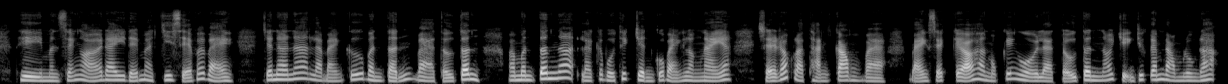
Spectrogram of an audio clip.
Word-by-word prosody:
thì 185 -4 +3
mình 170 -1 -3
sẽ 185 +4 -3
ngồi 215 -3 -1
ở 175 +4 -1
đây 205 -1 +2
để 175 -3 -1
mà 205 -2 -2
chia 210 +4 -3
sẻ 155 -6 -1
với 255 - -1
bạn, 170 -6 0 0.3
cho 210 - +1
nên 225 +1 +3
á 270 +1 +1
là 205 -6 -2
bạn 155 -1 -4
cứ 230 +4 +1
bình 205 -7 -1
tĩnh 175 +8 0
và 175 -4 0
tự 150 0 -2
tin. 230 +8 +6 0.3
Và 200 - 0
mình 205 0 +2
tin 265 +1 +5
á 300 0 +3
là 175 - -2
cái 205 +7 -7
buổi 180 -4 0
thuyết 255 +7 -4
trình 190 -7 +1
của 190 +4 -2
bạn 180 -3 -1
lần 180 -2 -2
này 170 -1 +1
á 220 +2 +1 0.3
sẽ 160 - +1
rất 270 - +1
là 185 - +2
thành 155 +1 -3
công, 190 -1 +3
và 155 -3 -1 0.2
bạn 150 +2 -1
sẽ 175 +2 -2
trở 165 -2 +6
thành 230 -4 0
một 165 - -5
cái 255 - -1
người 190 -8 +1
là 160 -2 0
tự 145 +2 -1
tin 195 0 +3
nói 215 +5 -2
chuyện 205 -8 -3
trước 220 0 -3
đám 220 +1 +2
đông 180 -6 0
luôn 175 -1 -2
đó. 200 +6 0
190 Hz, 295 wpm, -20 LUFS, 170-220 Hz, 0.3 s, tin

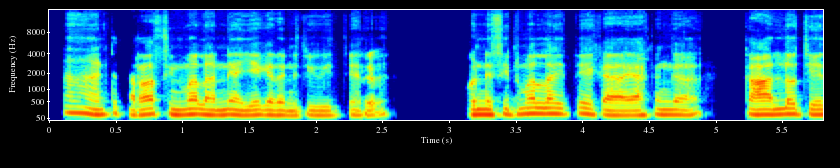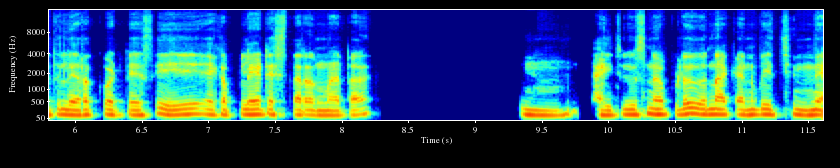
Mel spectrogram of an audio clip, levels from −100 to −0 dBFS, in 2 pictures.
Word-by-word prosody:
ఆ! - - 0 0.2
అంటే 130 +4 -2
తర్వాత 135 +4 +2
సినిమాలన్నీ 130 -1 +3
అయ్యే 120 +2 +1 0.4
చూయిచారు. 110 - -4 0.7
కొన్ని 130 0 +5
సినిమాల్లో 150 +3 +2
అయితే 145 +1 -5
ఇక 130 - -5 0.3
ఏకంగా 125 +1 -1 0.5
కాల్లో 130 +2 +6
చేతులో 130 -1 0
ఇరక్కొట్టేసి 125 +1 -2 0.4
ఇక 125 - -3
ప్లేటిస్తారనమాట. 125 -4 -1 1.3
హ్మ్. 115 -4 -1 0.3
అయి 120 - +1
చూసినప్పుడు 130 +1 +1 0.2
నాకనిపించింది. 130 -1 0
130 Hz, 105 wpm, -23 LUFS, 120-135 Hz, 1.3 s, కాల్లో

